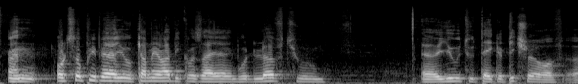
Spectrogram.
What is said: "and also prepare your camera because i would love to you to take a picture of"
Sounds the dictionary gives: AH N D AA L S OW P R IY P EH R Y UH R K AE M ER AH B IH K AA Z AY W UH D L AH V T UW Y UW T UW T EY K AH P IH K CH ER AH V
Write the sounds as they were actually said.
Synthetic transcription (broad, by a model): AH N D AA L S OW P R IY P EH R Y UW K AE M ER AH B IH K AA Z AY W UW D L AH V T UW Y UW T UW T EY K AH P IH K CH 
